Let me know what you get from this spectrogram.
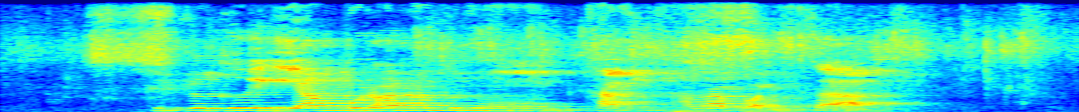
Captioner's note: speaking in foreign language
